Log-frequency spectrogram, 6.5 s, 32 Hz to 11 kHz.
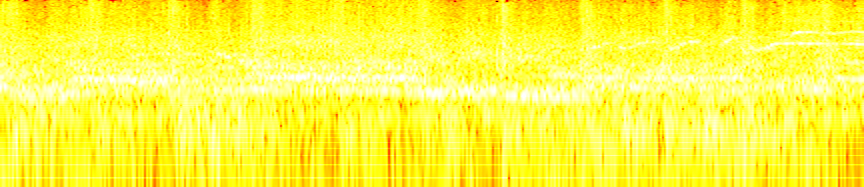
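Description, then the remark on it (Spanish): A dense stadium crowd roars continuously after Ortega's goal for Olimpia, a shot off the post that puts Olimpia 1-0 up, loud and sustained for several seconds, with scattered whistles and shouts rising above the wall of cheering. “Olimpia gana el intenso juego 1-0, Ortega, el grito franjeado sacude el país, y así Olimpia pasa a ganar el partido 1-0, Luis Ortega.”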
